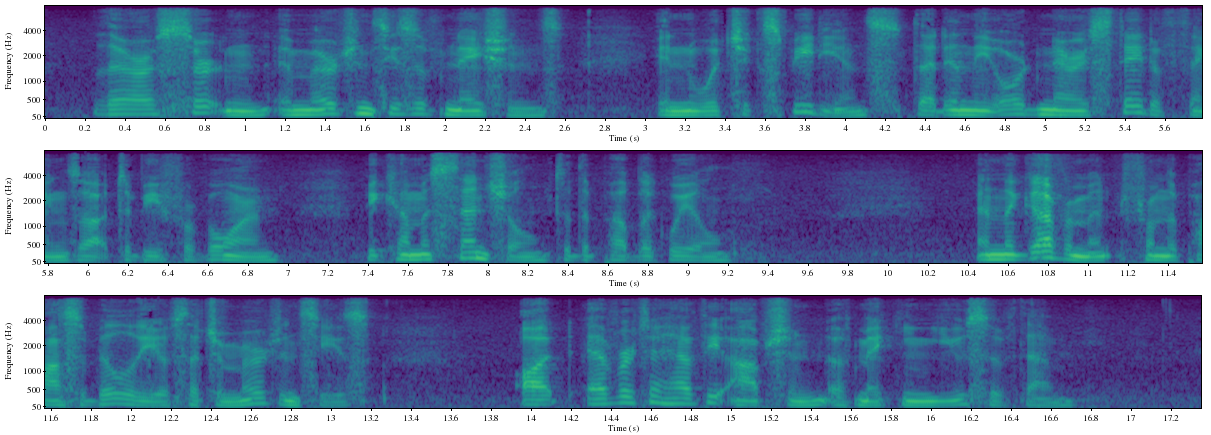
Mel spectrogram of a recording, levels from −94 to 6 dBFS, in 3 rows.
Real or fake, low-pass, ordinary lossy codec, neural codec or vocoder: real; 7.2 kHz; AAC, 48 kbps; none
